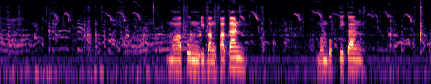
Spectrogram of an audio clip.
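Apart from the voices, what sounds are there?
chickens clucking while foraging freely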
